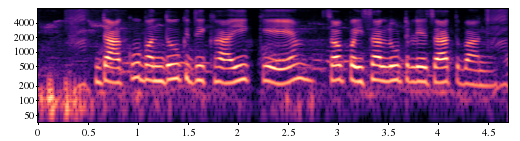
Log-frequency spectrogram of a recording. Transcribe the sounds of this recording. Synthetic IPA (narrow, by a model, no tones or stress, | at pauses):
ɖakubənd̪ukd̪ikʰaikesəb̚pəɪsaluʈled͡ʒat̪ban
